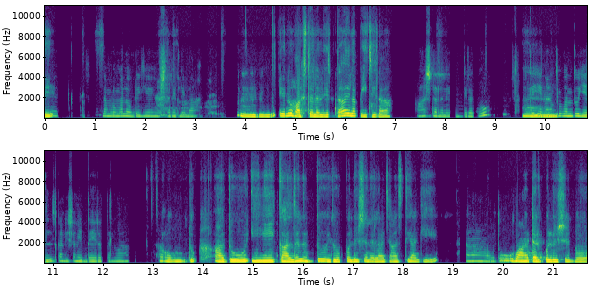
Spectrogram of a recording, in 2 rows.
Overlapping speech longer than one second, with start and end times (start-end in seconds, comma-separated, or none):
none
